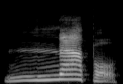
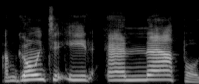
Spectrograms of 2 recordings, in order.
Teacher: we take the N in an, and we put it on the word apple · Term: word connections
